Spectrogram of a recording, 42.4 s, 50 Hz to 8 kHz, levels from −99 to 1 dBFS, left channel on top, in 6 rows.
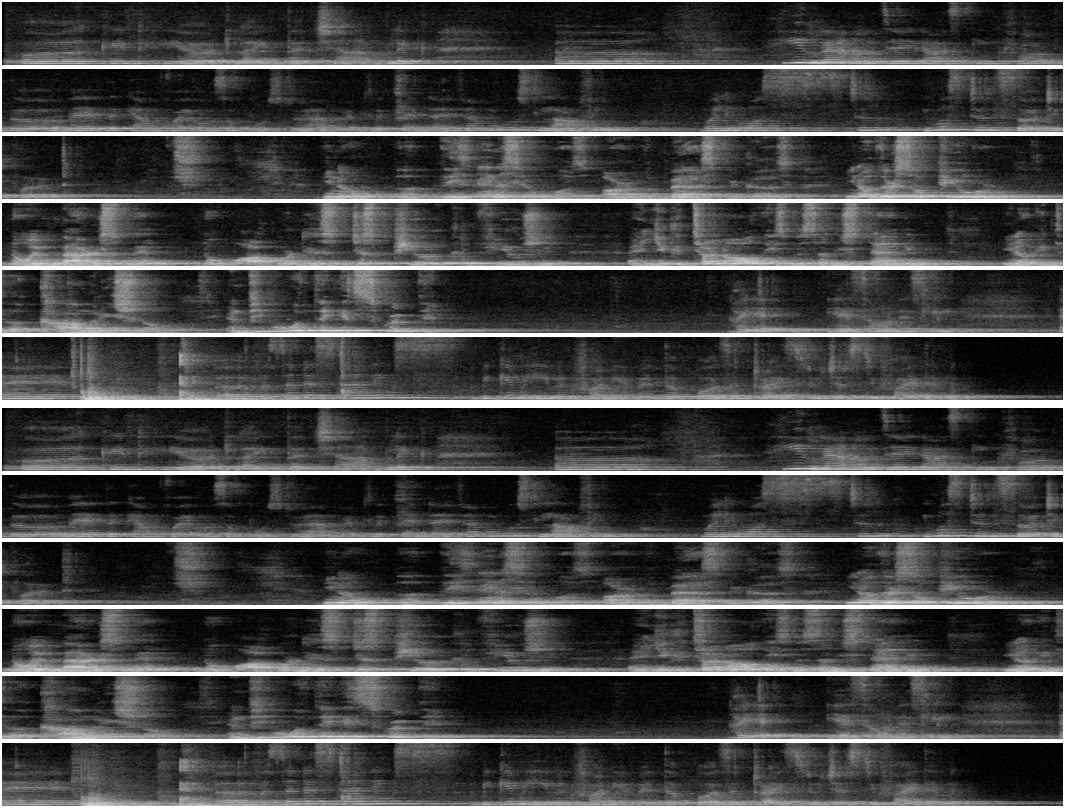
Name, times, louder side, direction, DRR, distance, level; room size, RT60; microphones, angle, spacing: voice 1, 0.1-3.3 3.7-4.8 5.2-11.2 11.7-14.5 16.2-16.3 33.1-36.0 36.8-41.7, left 1 dB, 10° right, -2 dB, 2.1 m, -30 dB
voice 2, 16.3-19.4 19.8-20.8 21.2-24.9 25.4-27.4 27.9-29.4 29.8-31.2 35.9-36.0 36.5-36.8, left 1 dB, 50° left, 2 dB, 1.5 m, -20 dB
19.5 x 7.7 x 3.3 m, 1.4 s
head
